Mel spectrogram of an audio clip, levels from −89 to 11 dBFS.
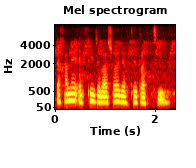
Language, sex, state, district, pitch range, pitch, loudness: Bengali, female, Assam, Hailakandi, 165-200 Hz, 175 Hz, -13 LUFS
